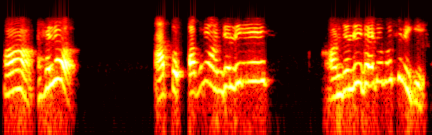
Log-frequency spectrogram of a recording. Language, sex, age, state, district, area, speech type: Assamese, female, 45-60, Assam, Dibrugarh, rural, conversation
